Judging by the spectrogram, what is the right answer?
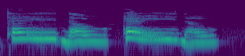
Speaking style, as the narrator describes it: Olivia joined in, running round and round and shouting

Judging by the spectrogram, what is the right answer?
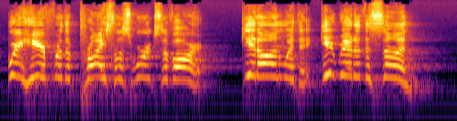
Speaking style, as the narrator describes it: People started yelling out

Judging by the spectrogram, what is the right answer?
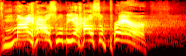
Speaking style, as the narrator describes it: He's yelling at people, and he says

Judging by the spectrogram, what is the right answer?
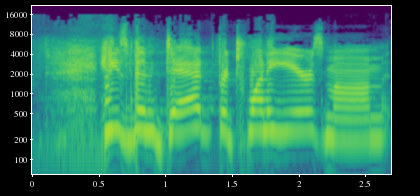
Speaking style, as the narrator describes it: screamed Deb because her mother was almost deaf

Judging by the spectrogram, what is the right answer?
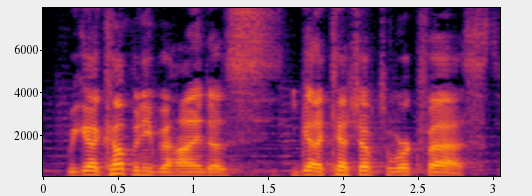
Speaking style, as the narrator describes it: he yells to Cirrus

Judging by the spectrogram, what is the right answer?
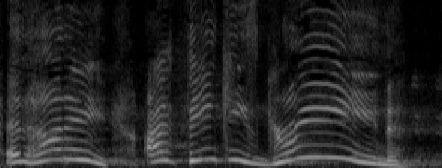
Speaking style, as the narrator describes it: she yells back inside

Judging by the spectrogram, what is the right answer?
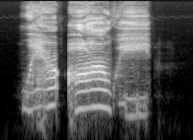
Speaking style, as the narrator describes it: he asked in a whisper, a tremble in his voice making her think he was about to cry

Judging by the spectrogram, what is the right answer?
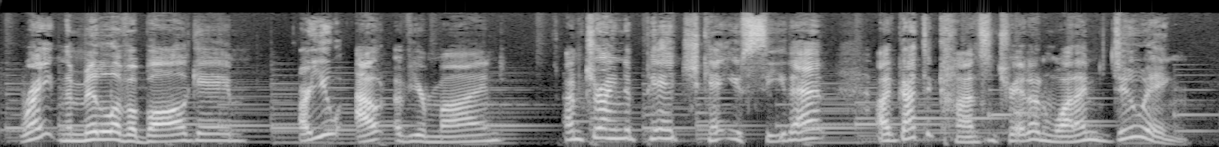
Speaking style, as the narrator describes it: Charlie Brown is surprised by the interruption, then turns and sees Snoopy and yells

